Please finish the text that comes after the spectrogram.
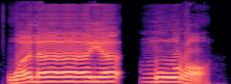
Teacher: Hamzah ni bersifat syiddah. Jadi syiddah ni kita perlu menahan suara.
